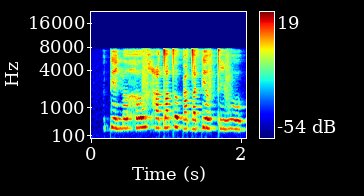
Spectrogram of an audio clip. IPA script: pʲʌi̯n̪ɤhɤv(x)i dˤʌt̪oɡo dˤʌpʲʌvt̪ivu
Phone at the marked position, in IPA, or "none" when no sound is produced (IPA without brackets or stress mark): h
